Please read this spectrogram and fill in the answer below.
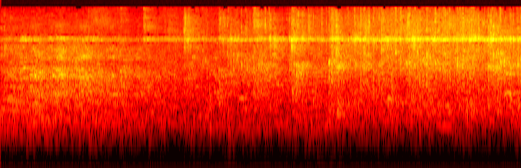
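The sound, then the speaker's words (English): An audience at a live book talk event gives steady, sustained applause, with many hands clapping in a dense wash that stays even throughout. “But please do give an even bigger round of applause to Jacob Rees-Mogg,”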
